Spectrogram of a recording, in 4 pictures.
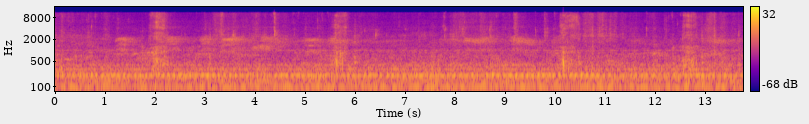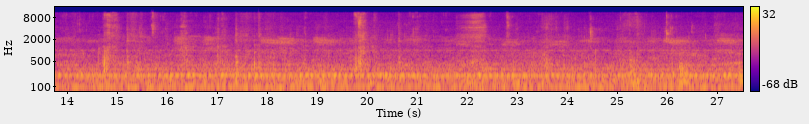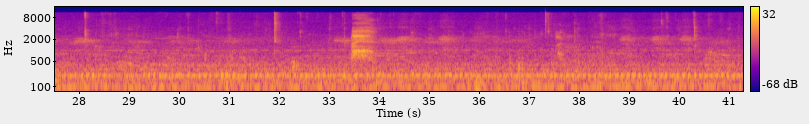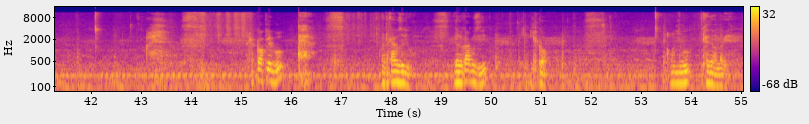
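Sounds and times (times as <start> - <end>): wet eating sounds: 0.0 - 35.0, 35.6 - 45.3
steady low hum: 0.0 - 55.0
chewing: 36.5 - 38.6, 39.6 - 41.3.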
